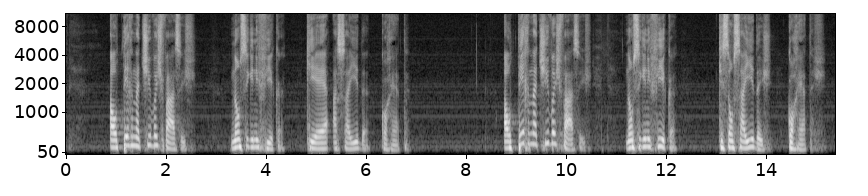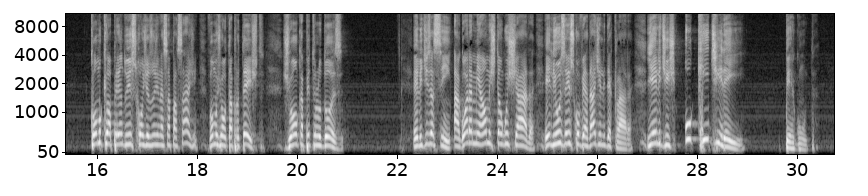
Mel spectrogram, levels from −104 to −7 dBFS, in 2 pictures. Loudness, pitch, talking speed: -21 LUFS, 175 Hz, 110 wpm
